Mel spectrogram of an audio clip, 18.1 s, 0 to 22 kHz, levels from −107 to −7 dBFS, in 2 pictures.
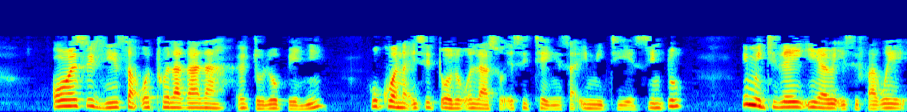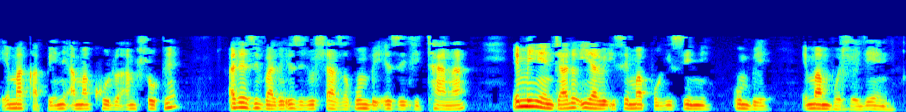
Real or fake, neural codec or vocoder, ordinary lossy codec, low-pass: fake; codec, 24 kHz, 1.2 kbps, DualCodec; MP3, 24 kbps; 7.2 kHz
